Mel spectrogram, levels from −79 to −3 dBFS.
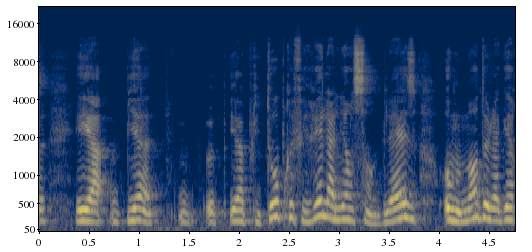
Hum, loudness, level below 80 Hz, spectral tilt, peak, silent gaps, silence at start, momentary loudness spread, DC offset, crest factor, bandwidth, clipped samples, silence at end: none; -25 LUFS; -58 dBFS; -5.5 dB/octave; -6 dBFS; none; 0 s; 11 LU; under 0.1%; 18 dB; 13.5 kHz; under 0.1%; 0 s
